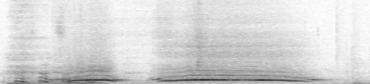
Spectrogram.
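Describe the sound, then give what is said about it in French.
Two drawn-out, hollow cooing calls from a pigeon, one short and one longer, with a smooth rising then falling pitch, fairly loud with no talking. “Un toucan, une mésange et un pigeon.”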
